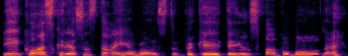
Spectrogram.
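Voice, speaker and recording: A woman's voice: a little high, a little slow, a little mellow. A woman participant chatting bubbly and giggly on a video call. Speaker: group participant. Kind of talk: casual chat.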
